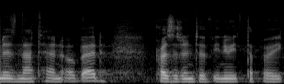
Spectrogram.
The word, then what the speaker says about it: Natan: As I've been introduced, my name is Natan Obed, President of Inuit Tapiri Kanatami. And just as Mata had said earlier, why I'm Natan is because there aren't H's in our language.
